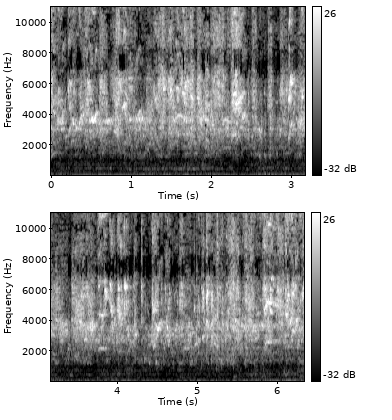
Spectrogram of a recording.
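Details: Budgerigars in an old aviary keep up a thick, unbroken chatter of high chirps and squeaky warbles, with a low background hum throughout.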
